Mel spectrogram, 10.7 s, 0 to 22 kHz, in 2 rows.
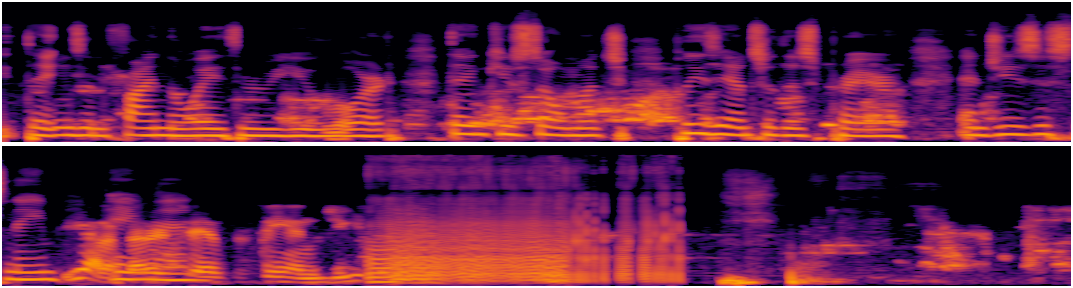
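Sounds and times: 
laughter: 0.0s - 7.0s, 8.2s - 10.6s
speech: 0.0s - 8.3s
loud long raspy fart: 7.2s - 9.0s.

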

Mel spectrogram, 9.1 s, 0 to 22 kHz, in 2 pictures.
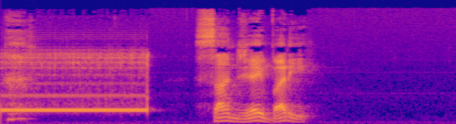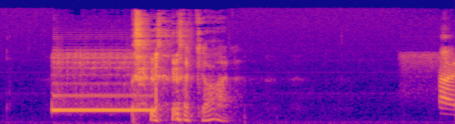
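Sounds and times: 
phone line ringback tone on an outgoing call: 0.0s - 1.5s, 5.1s - 6.0s
speech: 2.0s - 3.2s, 6.1s - 7.0s.

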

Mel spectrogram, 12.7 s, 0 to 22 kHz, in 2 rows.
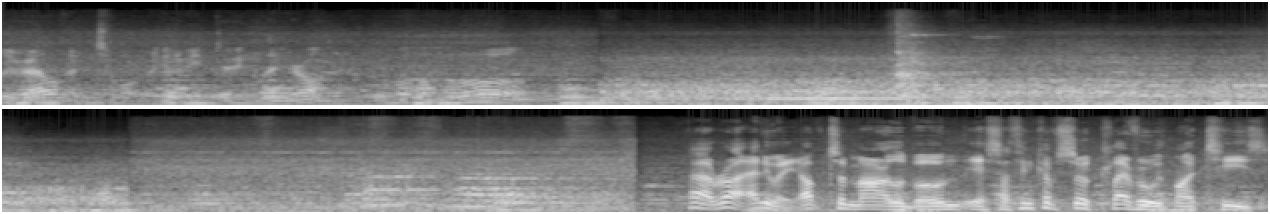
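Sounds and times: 
speech: 0.0s - 2.9s, 9.8s - 12.6s
old Bakerloo line tube train rumbling through a tunnel: 0.0s - 12.6s
tube train metallic screeches: 3.0s - 9.5s.

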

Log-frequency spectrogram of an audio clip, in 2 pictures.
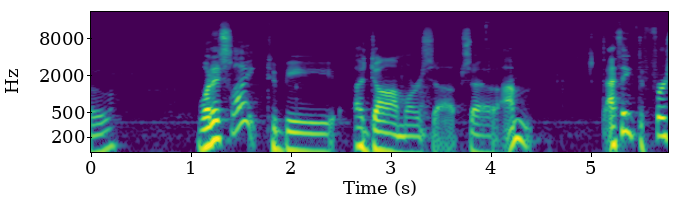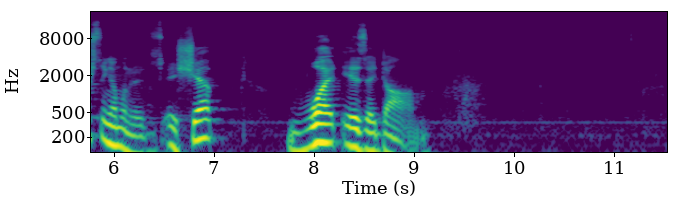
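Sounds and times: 
low steady hum: 0.0s - 11.5s
speech: 1.1s - 4.5s, 5.1s - 7.1s, 7.7s - 9.2s
person chewing food: 9.4s - 11.5s.

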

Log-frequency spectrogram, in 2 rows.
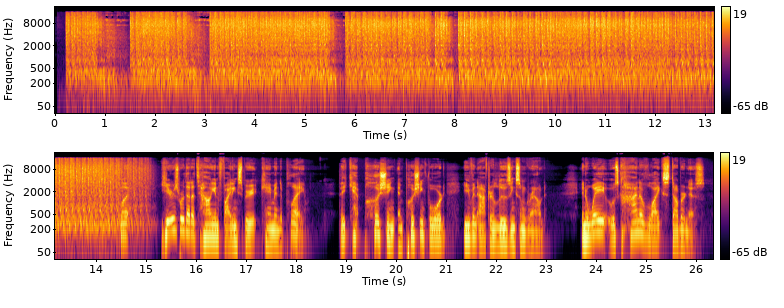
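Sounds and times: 
machine gun fire: 0.0s - 15.2s
speech: 15.4s - 18.3s, 18.9s - 23.0s, 23.6s - 26.2s.

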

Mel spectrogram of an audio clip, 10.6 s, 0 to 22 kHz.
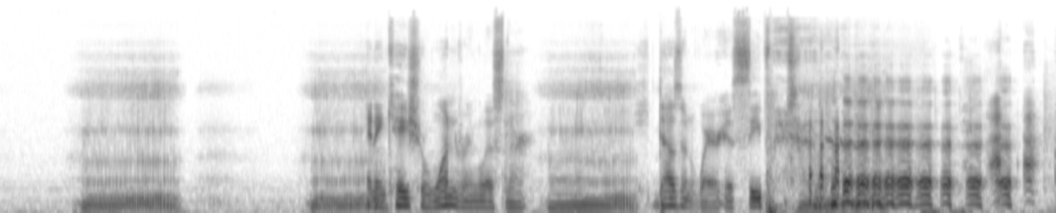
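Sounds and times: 
man snoring while asleep: 0.7s - 4.0s, 5.2s - 6.7s
speech: 3.7s - 5.7s, 6.6s - 10.4s
laughter: 7.7s - 10.5s.

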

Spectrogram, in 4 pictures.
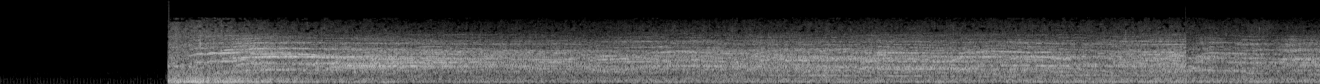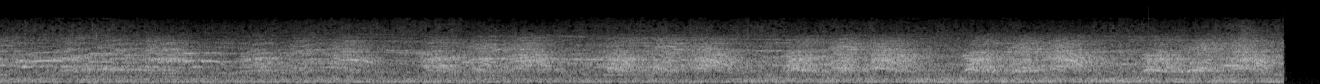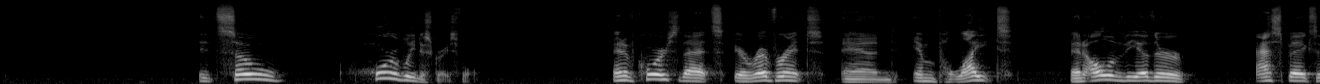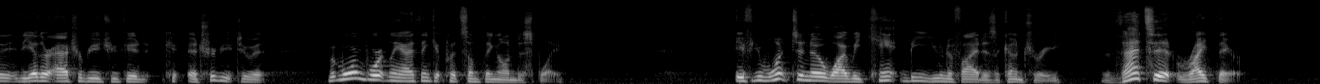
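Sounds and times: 
large crowd at the Supreme Court building booing: 1.7s - 26.1s
speech: 30.4s - 31.4s, 32.5s - 38.3s, 39.0s - 42.3s, 42.9s - 45.3s, 47.0s - 52.0s.

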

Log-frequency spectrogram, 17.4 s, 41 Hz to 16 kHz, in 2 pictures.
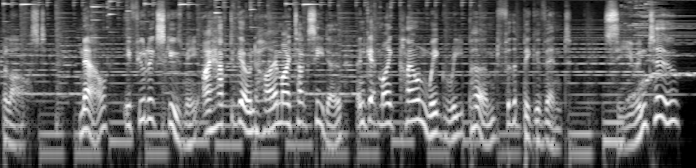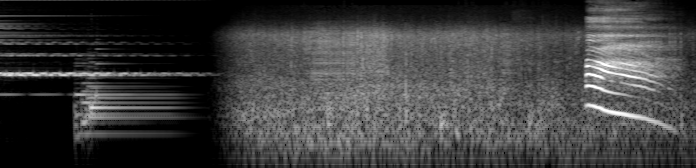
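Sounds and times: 
speech: 0.0s - 8.6s
steady wind on open sea: 11.5s - 17.3s.

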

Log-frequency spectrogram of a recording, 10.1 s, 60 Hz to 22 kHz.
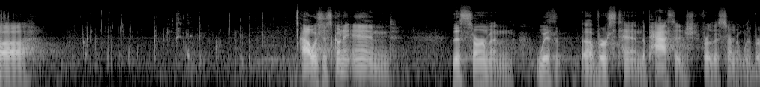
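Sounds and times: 
water being poured or sipped: 0.8s - 4.1s
speech: 4.0s - 5.3s, 6.0s - 10.1s.

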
